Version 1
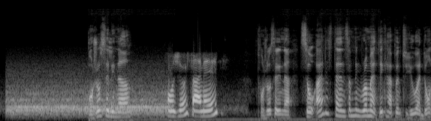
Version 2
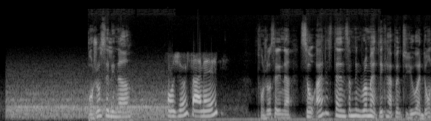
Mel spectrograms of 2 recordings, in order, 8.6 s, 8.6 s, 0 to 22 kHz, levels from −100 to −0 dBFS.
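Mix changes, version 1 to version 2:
speech: add high-shelf EQ 6,100 Hz +8.5 dB
master: add low shelf with overshoot 230 Hz +13 dB, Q 1.5

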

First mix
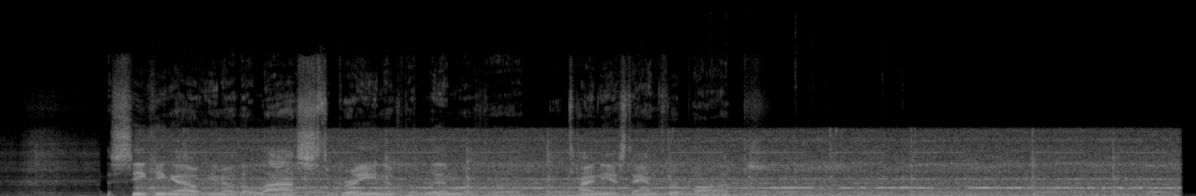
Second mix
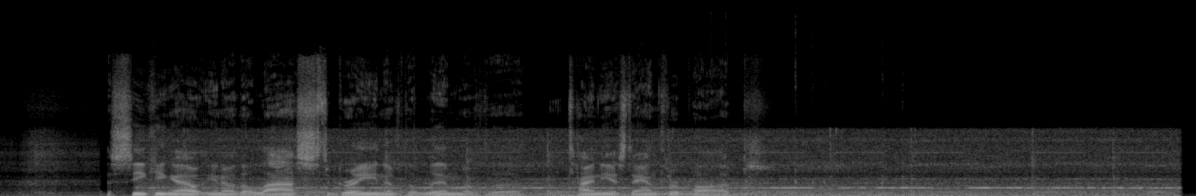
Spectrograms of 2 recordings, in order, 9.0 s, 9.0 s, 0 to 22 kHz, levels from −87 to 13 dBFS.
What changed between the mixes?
second sound −6.0 dB
master: add parametric band 2,500 Hz −10.5 dB 1.4 octaves

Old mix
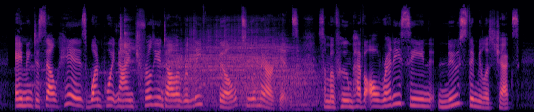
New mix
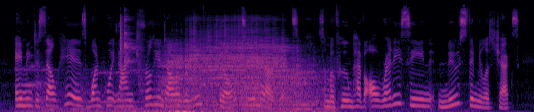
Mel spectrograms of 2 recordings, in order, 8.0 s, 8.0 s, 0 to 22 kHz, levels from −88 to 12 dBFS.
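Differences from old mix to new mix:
speech −10.0 dB
master: remove meter weighting curve A

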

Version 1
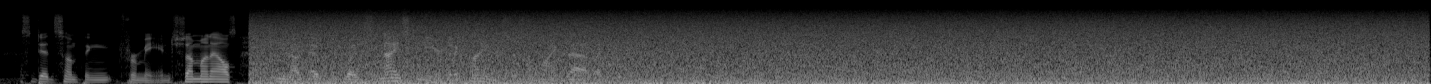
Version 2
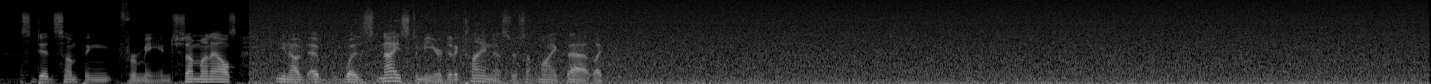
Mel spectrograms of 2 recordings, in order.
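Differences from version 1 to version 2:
background −11.5 dB
master: remove high-frequency loss of the air 60 metres

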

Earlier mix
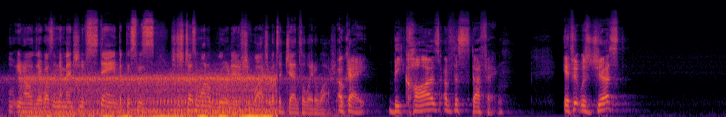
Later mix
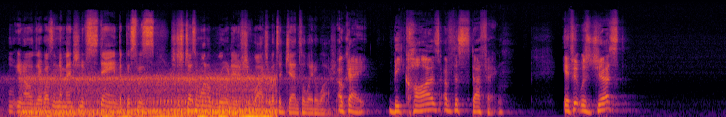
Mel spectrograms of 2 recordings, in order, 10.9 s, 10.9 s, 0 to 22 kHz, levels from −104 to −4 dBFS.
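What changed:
speech: add high-shelf EQ 4,700 Hz +12 dB
master: add parametric band 120 Hz +10.5 dB 2.3 octaves

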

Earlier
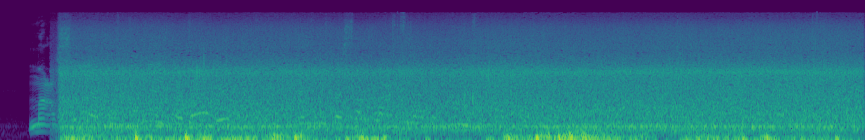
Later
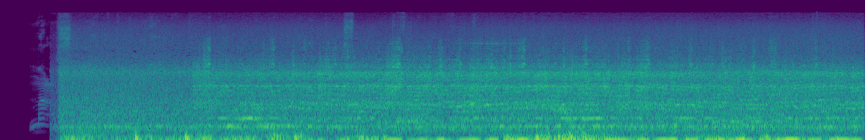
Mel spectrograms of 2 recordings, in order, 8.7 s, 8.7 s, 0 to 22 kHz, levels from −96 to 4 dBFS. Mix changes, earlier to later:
speech: add first difference
first sound −4.5 dB
second sound: unmuted

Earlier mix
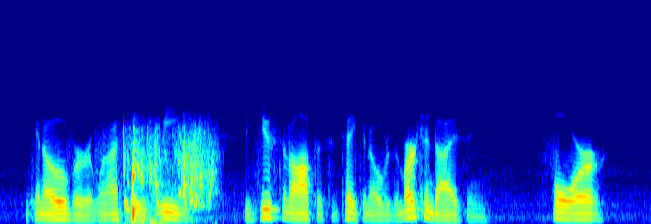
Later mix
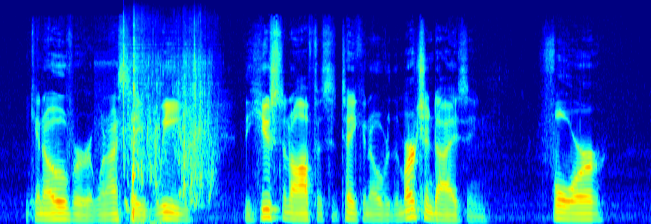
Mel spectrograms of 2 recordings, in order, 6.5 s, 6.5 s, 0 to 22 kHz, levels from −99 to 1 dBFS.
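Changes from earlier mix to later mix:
background −10.0 dB
master: remove Gaussian smoothing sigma 8.2 samples

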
